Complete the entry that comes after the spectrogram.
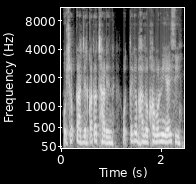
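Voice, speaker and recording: Man acting wheedling, very fast-talking crooked cartoon cop. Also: on the high side, steady tone, a bit bright, breathy edge. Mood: wheedling, secretive. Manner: conspiratorial, colloquial rustic speech. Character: wheedling, greedy, scheming male village policeman. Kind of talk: comic cartoon dialogue.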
